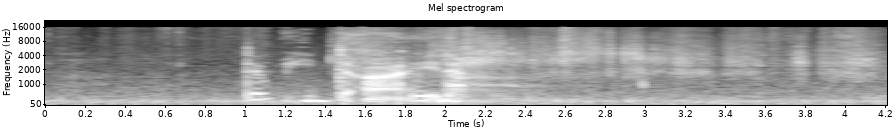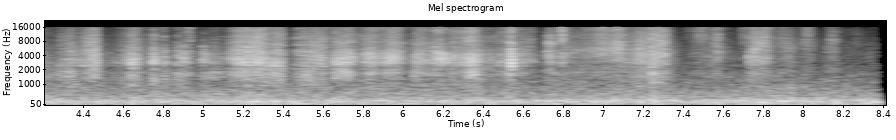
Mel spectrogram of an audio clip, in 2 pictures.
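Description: Faint rustling and scratchy rubbing of loose-weave craft mesh as hands pull it apart and work it onto a paper journal card, with a brief louder rustle about a second in.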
